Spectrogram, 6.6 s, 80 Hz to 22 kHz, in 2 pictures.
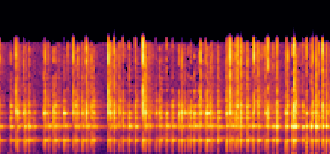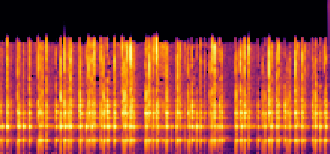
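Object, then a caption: Glass wine bottle. Long nails tap and scratch along the foil neck and paper label of a full, sealed dark glass wine bottle. Quick, dry clicks and scratchy rasps come in a steady rapid patter, over a faint glassy ring around 2 kHz and higher. Each tap dies away almost instantly, leaving a bright, crisp texture with little low end.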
